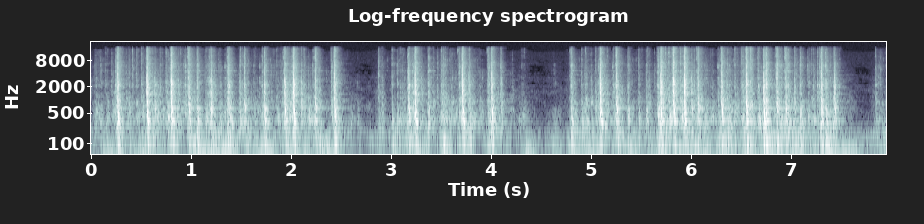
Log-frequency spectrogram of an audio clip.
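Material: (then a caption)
Metal. Fingertips type on the keys of a teal metal portable Olivetti Lettera 22 typewriter. Quick runs of sharp, bright metallic clacks die away almost instantly and come in bursts, with short pauses near the third and fifth seconds.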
